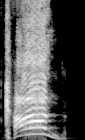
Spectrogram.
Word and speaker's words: Khan: Muss man eigentlich immer dazu sagen, weil der Name wird natürlich korrekt Khan ausgesprochen. – Ja, das stimmt. Ja, also, und nicht wie Oli Khan, sondern H und A andersrum.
